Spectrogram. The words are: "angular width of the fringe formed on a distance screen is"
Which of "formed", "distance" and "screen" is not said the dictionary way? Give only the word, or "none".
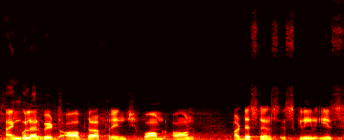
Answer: none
